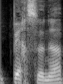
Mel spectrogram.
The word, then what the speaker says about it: Personnaz: Et alors, normalement, on dit Persona parce que c'est un nom à consonance savoyarde. – Ouais. – Et donc, comme Avoria ou la Clusa, on prononce pas le Z.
